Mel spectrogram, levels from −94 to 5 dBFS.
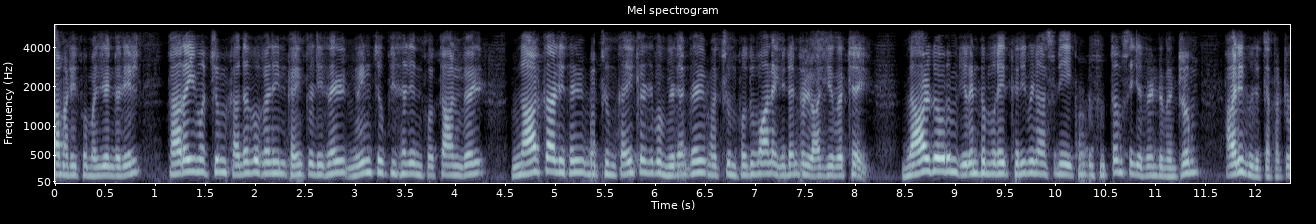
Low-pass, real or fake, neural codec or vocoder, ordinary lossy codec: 5.4 kHz; fake; codec, 44.1 kHz, 1.7 kbps, Pupu-Codec; none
